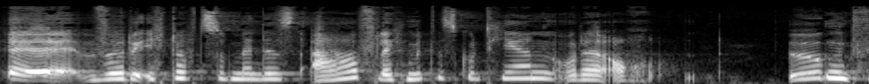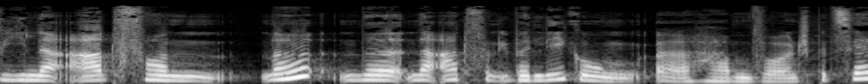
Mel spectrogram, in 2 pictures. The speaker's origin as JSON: {"language": "German", "region": "Hamburg", "country": "Germany", "said": "Also ich weiß nicht, als Hamburgerin würde ich sagen, ich habe immer einen Schirm dabei."}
